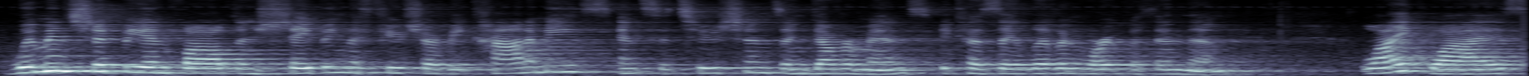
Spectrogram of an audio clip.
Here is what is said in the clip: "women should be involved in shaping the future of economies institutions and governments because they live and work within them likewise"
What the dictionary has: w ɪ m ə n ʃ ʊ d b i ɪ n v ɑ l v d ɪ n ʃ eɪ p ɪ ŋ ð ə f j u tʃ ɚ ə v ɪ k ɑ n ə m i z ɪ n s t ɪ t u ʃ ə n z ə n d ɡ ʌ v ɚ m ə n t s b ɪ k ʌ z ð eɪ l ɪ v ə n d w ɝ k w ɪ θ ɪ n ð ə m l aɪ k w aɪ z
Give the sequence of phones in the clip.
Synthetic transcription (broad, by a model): w ɪ m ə n ʃ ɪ d b i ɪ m v ɑ l v d ɪ n ʃ eɪ p ɪ ŋ ð ə f j u tʃ ɚ ə v ɪ k ɑ n ə m i z ɪ n s t ɪ t u ʃ ə n z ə n ɡ ʌ v ɚ m ə n t s b ɪ k ʌ z ð eɪ l ɪ v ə n w ɝ k w ɪ θ ɪ n ð ə m l aɪ k w aɪ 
